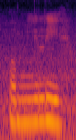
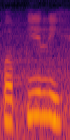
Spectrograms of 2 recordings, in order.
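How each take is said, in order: First: The middle consonant is an m sound. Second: The middle consonant is a p sound. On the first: The speaker calls it right. "tetapi dibaca dengan pemilih" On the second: The speaker calls it wrong. "tidak dibaca dengan pepilih"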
